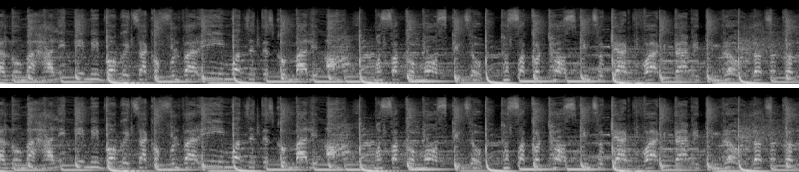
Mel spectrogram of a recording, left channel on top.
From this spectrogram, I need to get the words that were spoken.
हाली तिमी बगैँचाको फुलबारी म चाहिँ त्यसको माली मसक मस्किन्छौ ठसक ठस्किन्छौ क्याट वाक दामी तिम्रो लचक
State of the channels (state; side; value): identical; both; correlation 1.00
